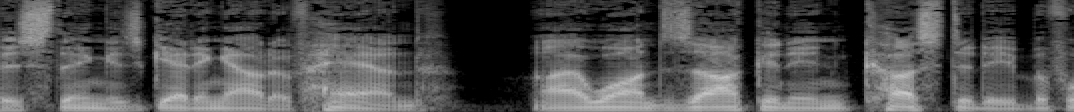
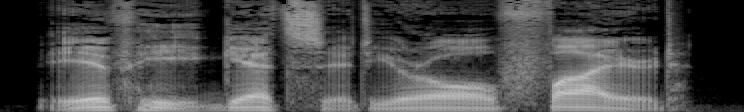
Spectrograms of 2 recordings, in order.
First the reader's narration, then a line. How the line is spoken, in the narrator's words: Greg said calmly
